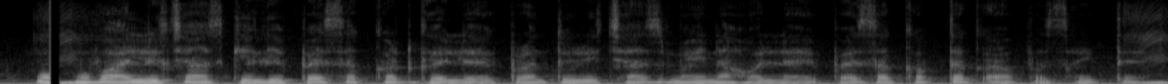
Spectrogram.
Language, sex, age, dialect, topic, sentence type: Magahi, female, 31-35, Southern, banking, question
